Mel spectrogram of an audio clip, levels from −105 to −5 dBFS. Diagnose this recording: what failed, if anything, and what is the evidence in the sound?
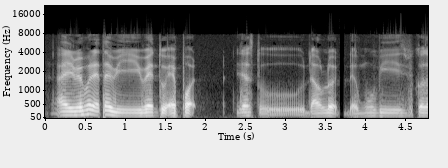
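The failure is at the codec stage, where separately encoded pieces were stuck back together: a gap at a join of encoded pieces. Around 3.68 s the speech drops out for about 59 ms, to 3.74 s, with edges smeared by the codec, then picks up exactly where it left off. That's the encoder's start-up delay and last-frame padding left untrimmed at the splice, so a slug of silence sits in the middle of continuous audio.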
